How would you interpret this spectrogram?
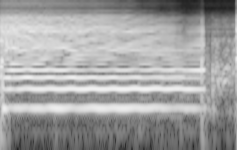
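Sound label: fuzz guitar vibrato; MAYFUZZ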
